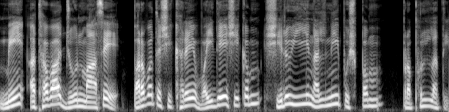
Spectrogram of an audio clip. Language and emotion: Sanskrit, neutral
